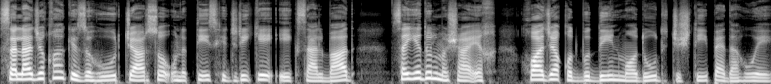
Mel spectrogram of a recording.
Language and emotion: Urdu, neutral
